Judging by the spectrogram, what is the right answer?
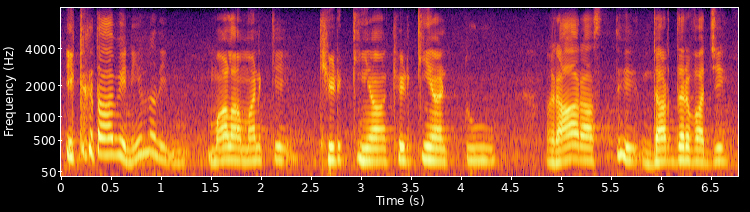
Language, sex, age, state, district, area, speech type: Punjabi, male, 30-45, Punjab, Bathinda, urban, spontaneous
